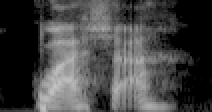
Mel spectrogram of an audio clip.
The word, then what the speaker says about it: gua sha: Gua sha.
